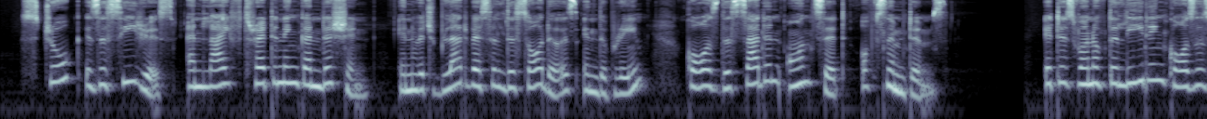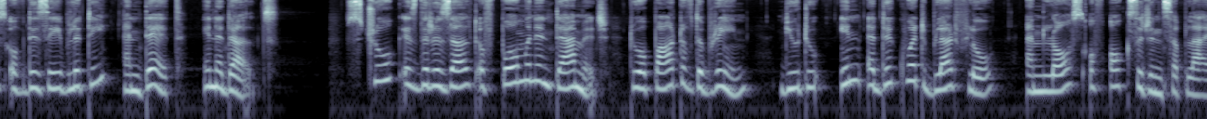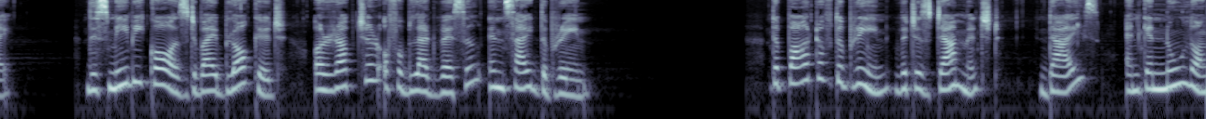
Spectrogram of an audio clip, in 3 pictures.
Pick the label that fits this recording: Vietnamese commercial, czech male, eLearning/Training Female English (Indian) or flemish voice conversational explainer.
eLearning/Training Female English (Indian)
